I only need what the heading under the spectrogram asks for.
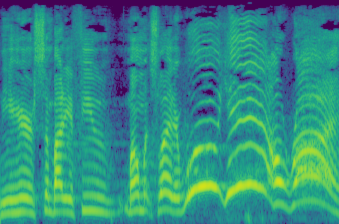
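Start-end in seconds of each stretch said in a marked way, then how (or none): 1.8-3.4 put-on very high, swooping, drawn-out excited whoops. Telling a Judgment Day story, voicing somebody ahead in line: imitating excited yelling. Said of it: "What are they so excited about?".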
